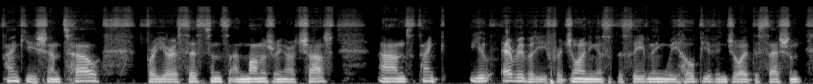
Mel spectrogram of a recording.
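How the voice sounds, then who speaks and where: A man with a strong Irish accent, medium pitch and moderate pace. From Ireland, Dublin. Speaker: webinar host. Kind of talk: hosting a Q&A session.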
